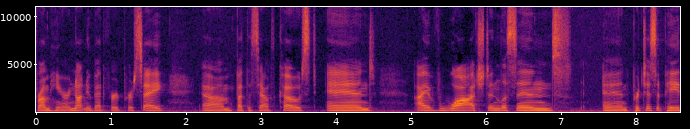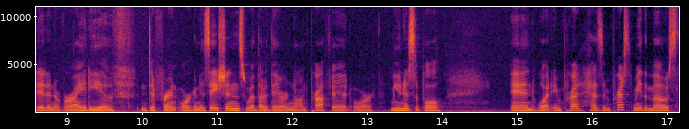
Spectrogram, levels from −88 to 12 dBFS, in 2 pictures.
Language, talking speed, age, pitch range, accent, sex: English, 135 wpm, 30-49, 150-175 Hz, American, female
